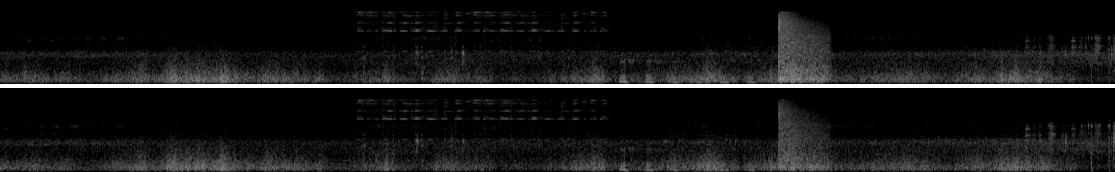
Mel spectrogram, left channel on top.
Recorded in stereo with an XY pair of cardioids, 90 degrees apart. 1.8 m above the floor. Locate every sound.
3.6 s keys jangling: straight ahead
6.2 s laughter: 20° left
7.8 s a pop: 55° left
